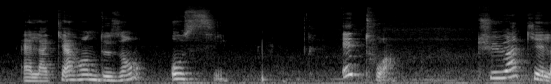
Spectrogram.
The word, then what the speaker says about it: aussi: Elle a 42 ans aussi. Ela tem 42 anos aussi também. Vocês veem aqui a junção da letra A e U fazendo o som O. Elle a 42 ans aussi.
